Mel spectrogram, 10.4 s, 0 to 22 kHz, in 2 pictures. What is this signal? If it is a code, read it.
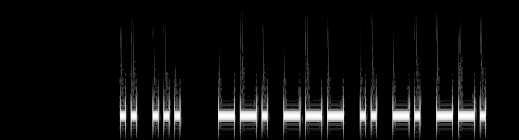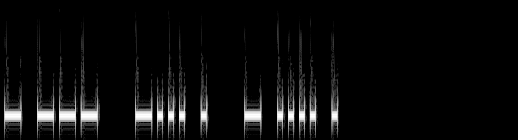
Morse code, heard as a keyed tone, about 21 wpm, 700 Hz. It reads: IS GOING TO BE THE
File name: practice / 22wpm / Build A Phrase - 5-Word Phrases - 22wpm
